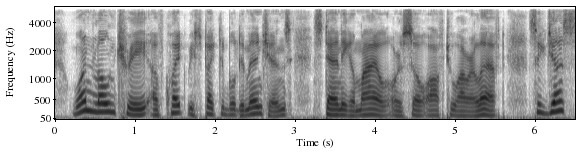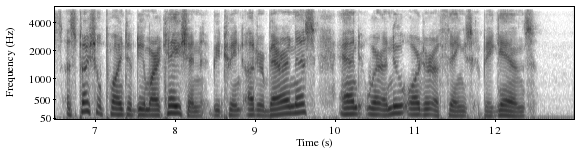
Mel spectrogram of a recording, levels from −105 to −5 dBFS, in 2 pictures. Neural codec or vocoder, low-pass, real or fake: codec, 16 kHz, 16 kbps, FunCodec, trained on Chinese and English, 50 frames a second; 5.4 kHz; fake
